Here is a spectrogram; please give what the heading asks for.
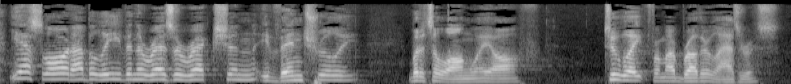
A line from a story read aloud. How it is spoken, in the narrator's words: she said with a sigh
